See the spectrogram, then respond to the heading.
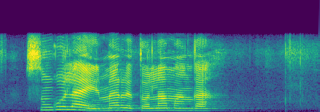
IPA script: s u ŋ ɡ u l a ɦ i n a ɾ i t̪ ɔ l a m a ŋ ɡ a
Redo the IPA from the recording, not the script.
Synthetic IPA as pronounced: s u ŋ ɡ u l a ɦ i m a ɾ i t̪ ɔ l a m a ŋ ɡ a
